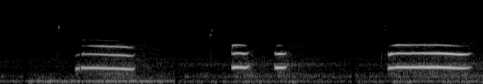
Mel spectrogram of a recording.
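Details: A domestic cat gives a drawn-out meow, then two quick clipped mews close together, and ends with a loud, sustained meow, all over a faint background hum.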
